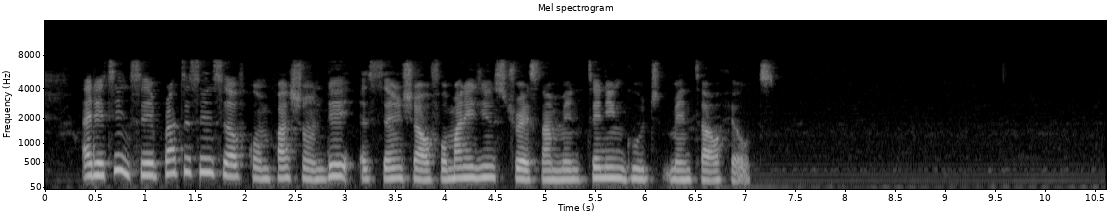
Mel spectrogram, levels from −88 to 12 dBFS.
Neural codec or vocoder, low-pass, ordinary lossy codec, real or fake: none; 7.2 kHz; none; real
